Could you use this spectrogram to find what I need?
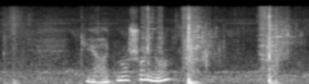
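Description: A knife strikes a tree trunk with a short knock.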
